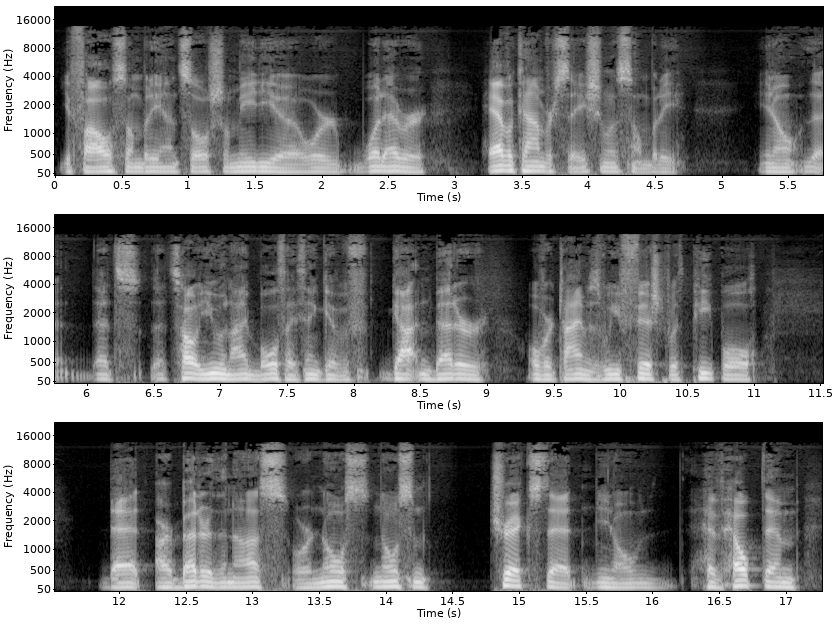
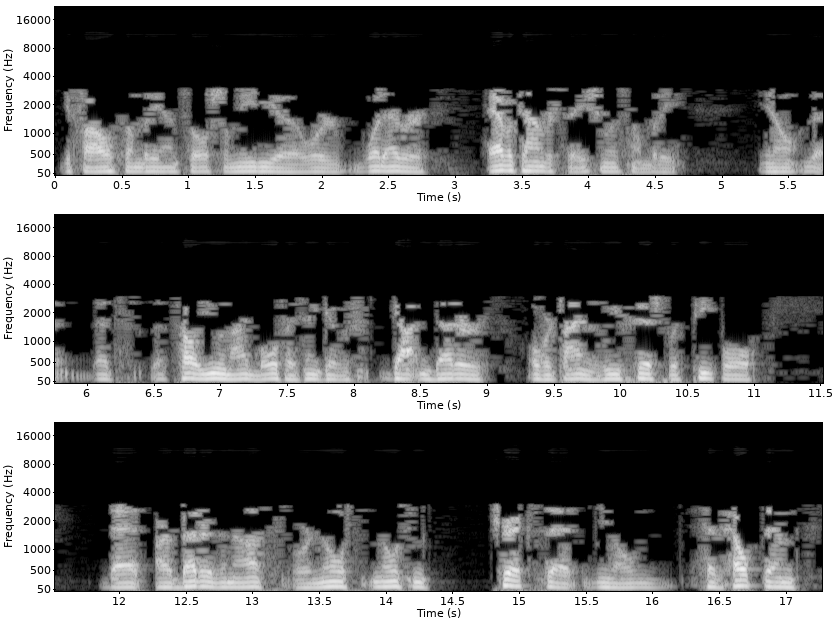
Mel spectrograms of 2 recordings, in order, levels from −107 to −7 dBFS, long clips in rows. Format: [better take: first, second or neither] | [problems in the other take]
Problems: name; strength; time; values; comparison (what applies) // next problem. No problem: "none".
first | garbled, watery; badly; nothing above 3 kHz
